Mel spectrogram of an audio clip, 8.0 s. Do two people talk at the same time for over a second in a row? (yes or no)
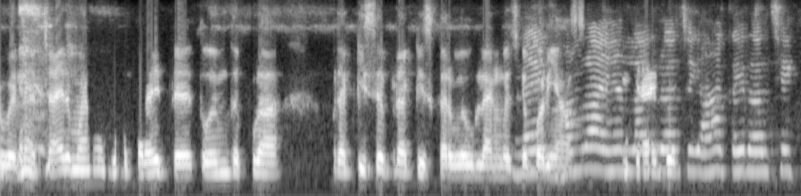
yes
